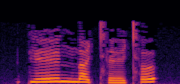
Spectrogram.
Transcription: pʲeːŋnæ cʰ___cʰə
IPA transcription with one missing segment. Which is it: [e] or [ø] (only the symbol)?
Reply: e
